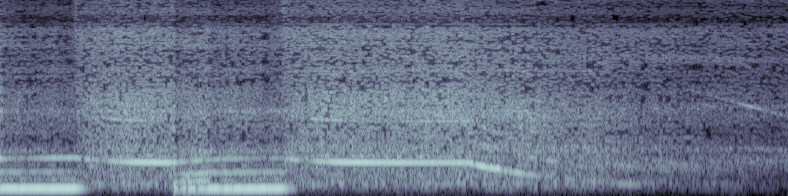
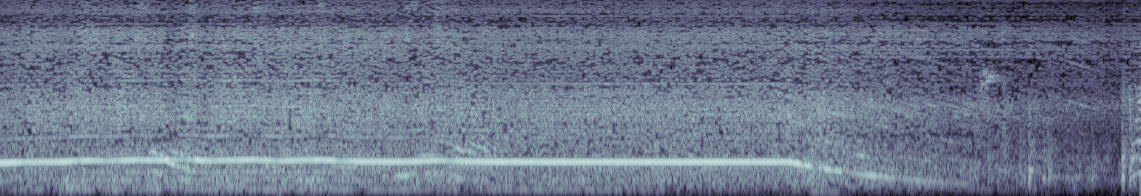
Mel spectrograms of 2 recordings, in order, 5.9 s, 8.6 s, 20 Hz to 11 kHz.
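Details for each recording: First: Samsung SU-2911 Jet Propel Light bagless vacuum cleaner, after cleaning the dirty filter: rushing motor airflow with wavering mid-pitched tone and low hum bursts winding down; abnormal noise coming from the motor itself, cause unclear. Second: Samsung SU-2911 Jet Propel Light bagless vacuum after its filter and air path were cleaned: a steady motor whine at one pitch with an even rush of air, then a smooth wind-down; the earlier weird noise with the airflow blocked is gone.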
